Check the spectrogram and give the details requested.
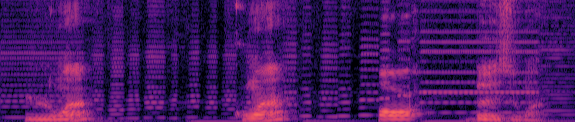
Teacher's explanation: It starts with the sound wa that we've just seen and end with the sound un. Wa, un, ouin. · The last part of the sound is nasalized, which means that the air comes through your nose.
